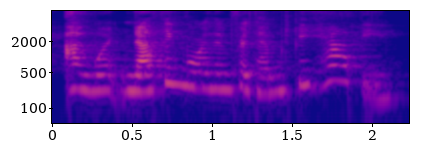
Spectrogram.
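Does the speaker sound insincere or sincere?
sincere. It is said in a warm, sincere-sounding way. The wish is genuinely meant. "She didn't say it like this"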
